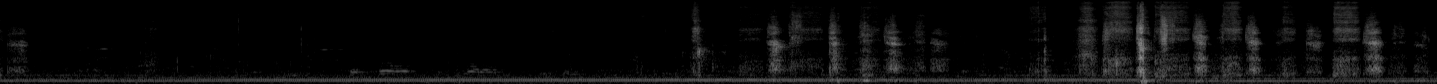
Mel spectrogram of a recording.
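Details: Dog (Molli) reverse sneezing: rapid, repeated snorting inhalations over a steady room hum; a typical reverse sneezing episode.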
